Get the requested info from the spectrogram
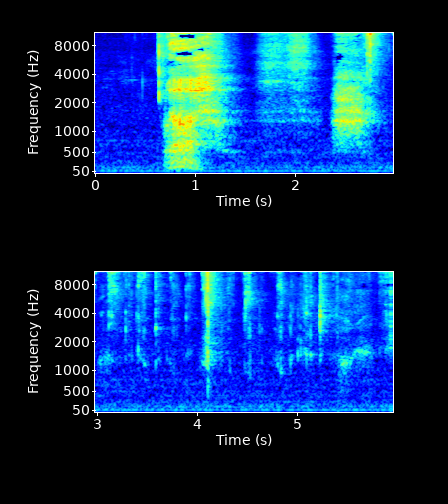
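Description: A man groans "ugh" about a second in, then bites into and chews a raw onion, making a quick run of crisp crunching clicks.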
